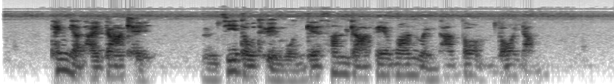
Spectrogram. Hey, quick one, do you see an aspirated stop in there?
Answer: yes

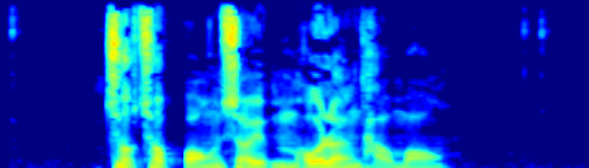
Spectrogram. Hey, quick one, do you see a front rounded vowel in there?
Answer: yes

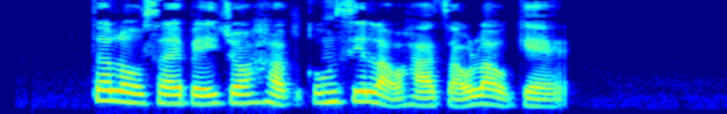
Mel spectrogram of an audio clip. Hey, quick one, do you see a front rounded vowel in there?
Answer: no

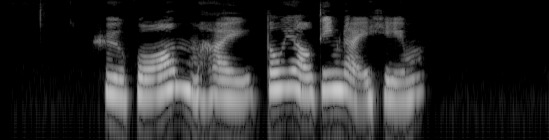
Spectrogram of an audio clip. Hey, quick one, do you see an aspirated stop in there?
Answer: no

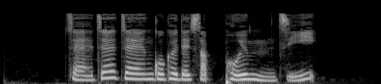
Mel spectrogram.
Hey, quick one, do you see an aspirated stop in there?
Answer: yes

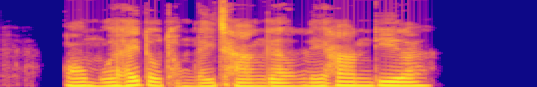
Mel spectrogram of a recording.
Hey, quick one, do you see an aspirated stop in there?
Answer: yes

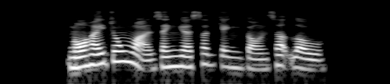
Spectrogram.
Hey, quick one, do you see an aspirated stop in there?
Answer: no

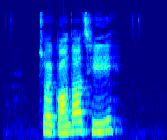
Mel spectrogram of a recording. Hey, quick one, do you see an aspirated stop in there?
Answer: yes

